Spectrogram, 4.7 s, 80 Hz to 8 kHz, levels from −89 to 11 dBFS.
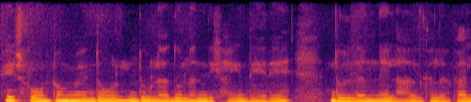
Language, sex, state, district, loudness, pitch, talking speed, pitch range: Hindi, female, Rajasthan, Jaipur, -13 LUFS, 220 Hz, 205 wpm, 215-230 Hz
